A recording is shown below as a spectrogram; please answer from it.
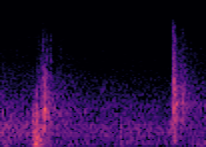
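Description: Two sharp hits of a badminton racket on the shuttlecock during a rally, about a second and a half apart.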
